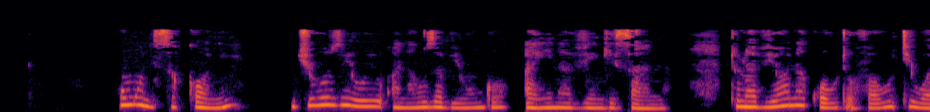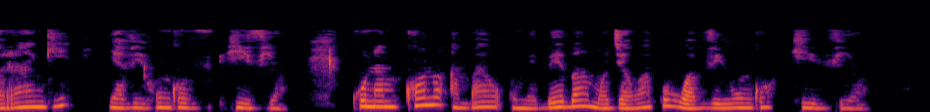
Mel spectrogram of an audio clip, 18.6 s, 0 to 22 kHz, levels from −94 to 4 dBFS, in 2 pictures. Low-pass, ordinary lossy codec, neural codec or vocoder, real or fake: 7.2 kHz; MP3, 32 kbps; none; real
